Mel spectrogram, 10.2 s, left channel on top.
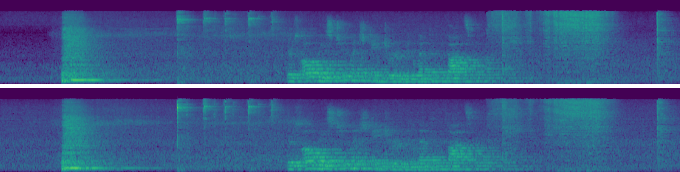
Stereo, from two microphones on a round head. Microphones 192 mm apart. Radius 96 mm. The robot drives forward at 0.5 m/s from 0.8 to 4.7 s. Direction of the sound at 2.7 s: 35° right (ahead or behind).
